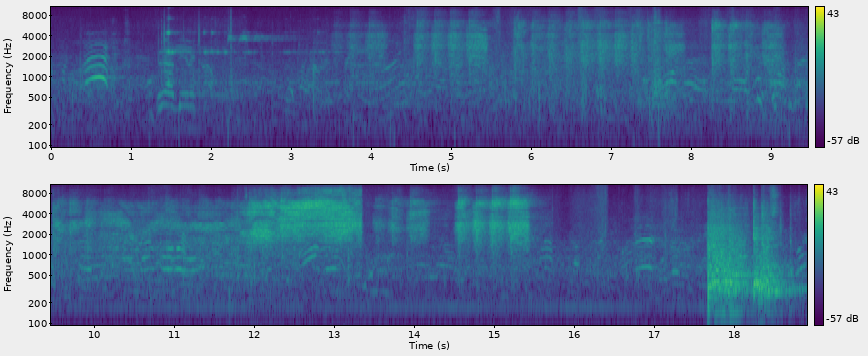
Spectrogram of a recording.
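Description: Close rustling and crackling handling noise next to the microphone in uneven bursts, loudest for about a second roughly two-thirds of the way through, over faint voices from the field.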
